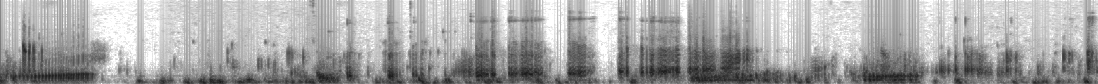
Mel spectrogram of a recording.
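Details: Stomach growling (borborygmi) from a girl, the speaker's sister: long gurgling rumbles and squeaks from the belly in repeated waves, from gas and fluid moving through the gut.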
